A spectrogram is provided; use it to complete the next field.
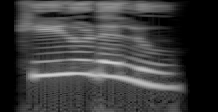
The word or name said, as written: ಕೀಳೊಡಲು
